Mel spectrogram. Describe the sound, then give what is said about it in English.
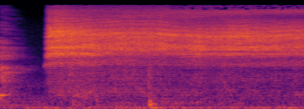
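A long, continuous shush made by a person to calm a crying baby: a steady, loud, hissing breath sound that begins after a brief quiet moment and holds evenly until the end. “One is to take a deep breath and hold a very long shush like this.”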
